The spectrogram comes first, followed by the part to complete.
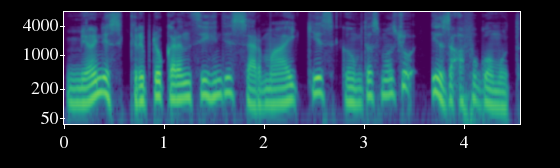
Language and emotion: Kashmiri, happy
